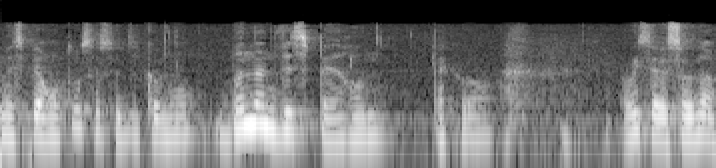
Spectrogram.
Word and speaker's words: bonan vesperon: Bonan vesperon. D'accord. Oui, ça sonne un peu latin, ceci dit. Oui, parce que l'accent tonique tombe sur l'avant-dernière syllabe de manière systématique.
